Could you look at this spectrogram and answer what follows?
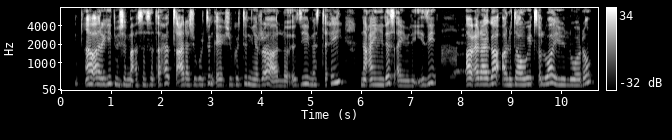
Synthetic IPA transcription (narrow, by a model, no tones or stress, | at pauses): ʔaβaɾɡit̪mɐʃɛmːaʕɨsʰɐsɐt̪ʼɐħɐt͡sʼa̰ʕad̪aʃɪɡɨɾt̪ʰɨnkʼɐjɪħʃɪɡɨɾt̪ʰɨnjɪɾɐɐalːo̞ʔɨzimɐst̪ʼɨħinɨʕajnid̪ɐsajɪβliʔɨzi | ʔaβʕɨɾaɡaʔalut̪ʰawit͡sʼɨlwajɪlːuwɔd̪o̞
